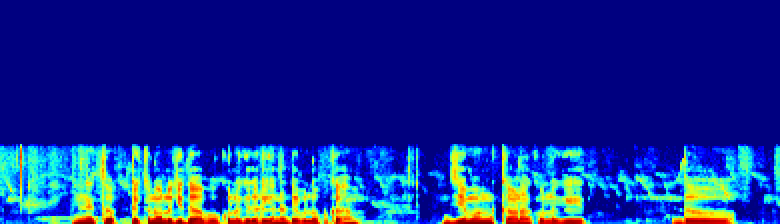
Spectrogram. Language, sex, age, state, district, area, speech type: Santali, male, 18-30, Jharkhand, East Singhbhum, rural, spontaneous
